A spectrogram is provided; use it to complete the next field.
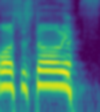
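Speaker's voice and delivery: real north-side Dublin accent. Showing how a north side Dubliner answers the phone: north Dublin accent. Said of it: "real north side of Dublin".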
